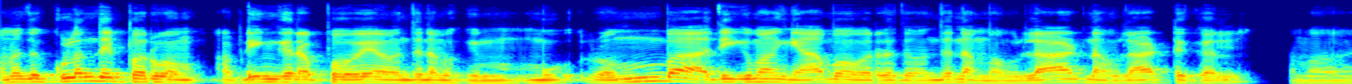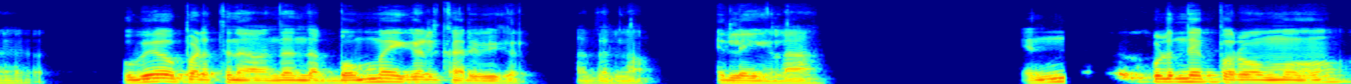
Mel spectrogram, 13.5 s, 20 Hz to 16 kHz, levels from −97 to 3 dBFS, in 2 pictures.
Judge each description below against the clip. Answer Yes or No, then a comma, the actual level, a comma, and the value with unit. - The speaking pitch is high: No, low, 110 Hz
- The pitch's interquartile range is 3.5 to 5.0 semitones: Yes, average, 3.9 semitones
